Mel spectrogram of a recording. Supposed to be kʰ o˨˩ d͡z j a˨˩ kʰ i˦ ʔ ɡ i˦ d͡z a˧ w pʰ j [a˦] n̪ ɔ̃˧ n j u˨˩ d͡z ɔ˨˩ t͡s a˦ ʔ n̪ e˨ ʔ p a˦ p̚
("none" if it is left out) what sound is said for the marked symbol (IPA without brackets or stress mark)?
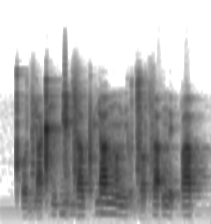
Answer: a˦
